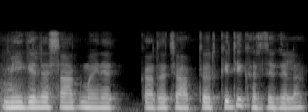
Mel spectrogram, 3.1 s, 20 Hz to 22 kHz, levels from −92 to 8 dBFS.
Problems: none marked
